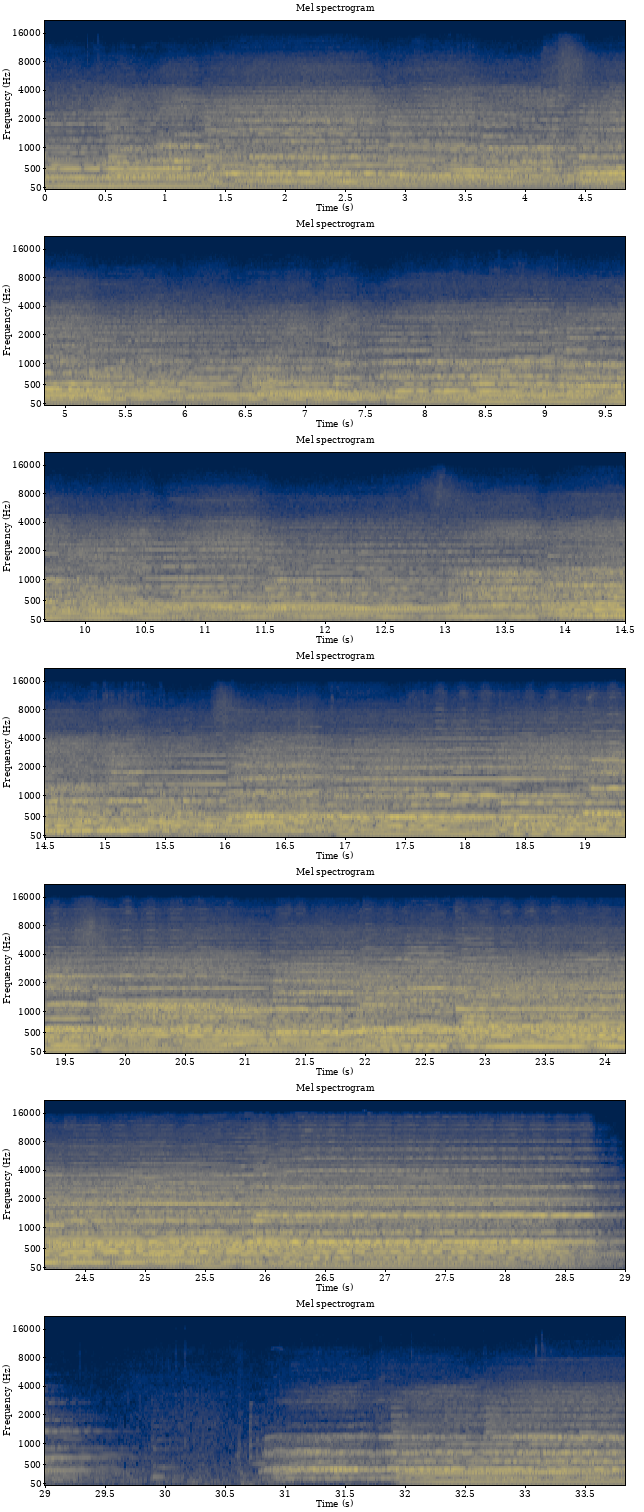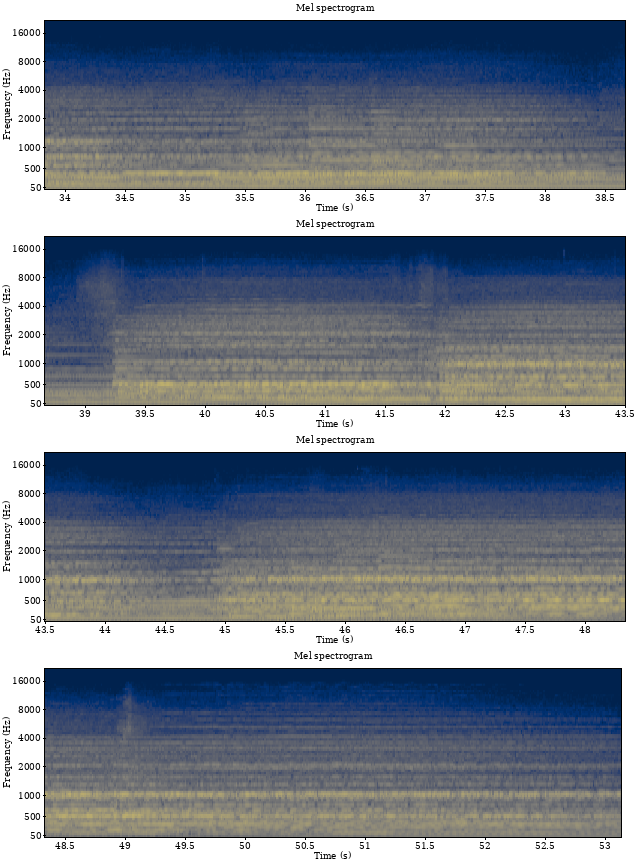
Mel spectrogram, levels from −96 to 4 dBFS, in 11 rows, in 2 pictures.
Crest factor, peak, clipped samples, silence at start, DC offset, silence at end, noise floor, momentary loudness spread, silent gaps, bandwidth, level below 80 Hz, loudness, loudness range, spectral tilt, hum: 16 dB; -6 dBFS; under 0.1%; 0 s; under 0.1%; 0 s; -60 dBFS; 11 LU; none; 13 kHz; -48 dBFS; -23 LUFS; 10 LU; -7 dB/octave; none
